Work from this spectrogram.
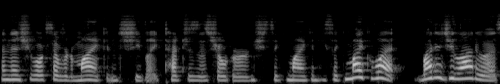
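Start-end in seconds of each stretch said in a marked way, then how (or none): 3.5-5.0 harsh, high, loud accusing outburst. Recapping a show scene, acting out Mike turning on Eleven: retelling Mike yelling. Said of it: "he starts yelling at her".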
